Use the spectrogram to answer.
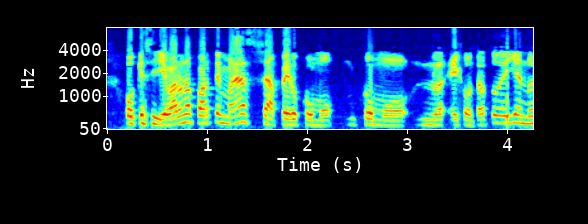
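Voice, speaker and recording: A man speaks at a fairly quick pace in a raised, projected voice with a bright, sharp tone. The sound is dry and close with no echo, and his pitch varies in an ordinary way. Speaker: podcast co-host. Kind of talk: casual chat.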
